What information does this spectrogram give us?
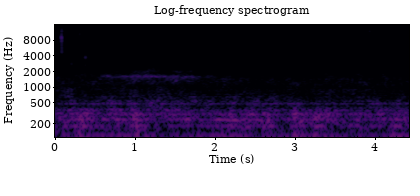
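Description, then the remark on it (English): Cars passing by in the middle distance as a steady, low rumbling wash of traffic noise, faint and continuous, with a few soft swells and no voices. “And then there are sounds from the middle distance, cars passing by, a plane passing overhead just this moment.”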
